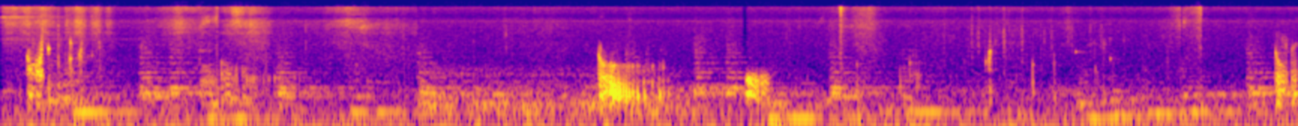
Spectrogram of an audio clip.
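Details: Stomach growling (borborygmi) from a woman.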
